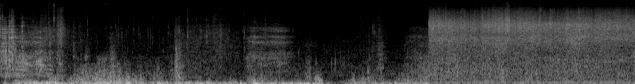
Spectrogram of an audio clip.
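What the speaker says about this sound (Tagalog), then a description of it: "Sana mawala na yung hangin." Steady winter wind buffeting the microphone outdoors beside a flatbed truck, rough and continuous, growing into a broader hissing rush toward the end.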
